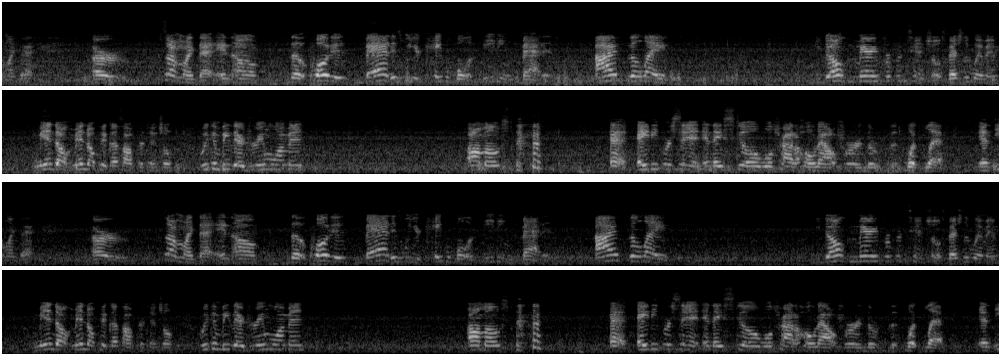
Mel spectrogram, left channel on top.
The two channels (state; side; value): quieter; right; 4.8 dB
